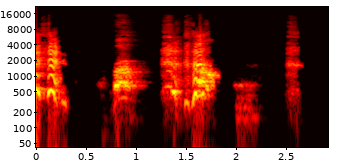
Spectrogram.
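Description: dog barking

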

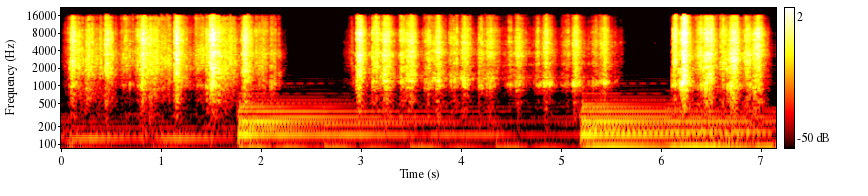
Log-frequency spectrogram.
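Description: chewing gum

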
